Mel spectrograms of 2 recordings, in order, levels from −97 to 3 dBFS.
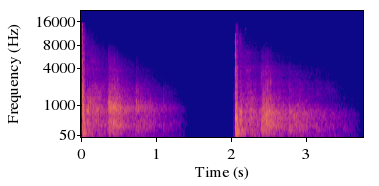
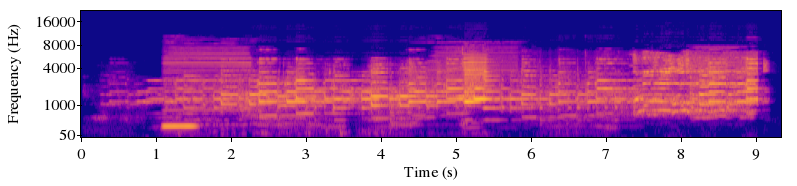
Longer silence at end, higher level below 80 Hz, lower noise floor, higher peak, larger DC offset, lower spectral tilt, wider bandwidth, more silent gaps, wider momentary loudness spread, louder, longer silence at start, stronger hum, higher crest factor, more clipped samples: first, 0.4 s vs 0.15 s; first, -58 dBFS vs -80 dBFS; first, -66 dBFS vs -53 dBFS; about the same, -8 dBFS vs -6 dBFS; neither; first, -4.5 dB/octave vs 0.5 dB/octave; first, 13 kHz vs 11 kHz; first, 1.43-2.04 s vs none; first, 21 LU vs 13 LU; second, -38 LUFS vs -22 LUFS; second, 0 s vs 0.75 s; neither; first, 30 dB vs 18 dB; neither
